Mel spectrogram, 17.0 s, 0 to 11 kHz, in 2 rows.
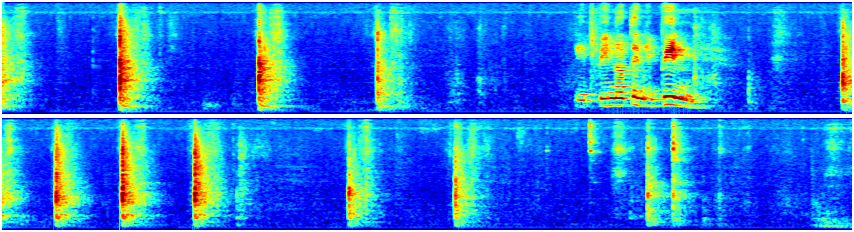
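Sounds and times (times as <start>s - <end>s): cleaver chopping on cutting board: 0.0s - 0.3s, 1.1s - 1.6s, 2.5s - 3.0s, 3.7s - 4.1s, 8.4s - 10.8s, 11.9s - 12.3s, 13.0s - 13.4s.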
